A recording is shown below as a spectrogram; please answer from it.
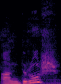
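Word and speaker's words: Andruș: my maiden name is Andrus that's a-n-d-r-u-s with a little comma underneath that makes it a shift all right so it's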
